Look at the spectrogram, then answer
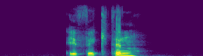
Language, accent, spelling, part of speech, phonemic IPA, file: German, Austria, Effekten, noun, /ɛˈfɛktən/, De-at-Effekten.ogg
- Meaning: 1. personal effects, belongings that one carries with one (on one’s person or as luggage) 2. belongings, movable property, goods and chattels 3. synonym of Wertpapiere (“securities, stocks, bonds”)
